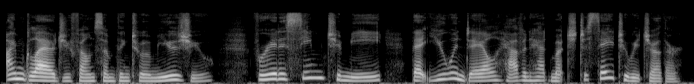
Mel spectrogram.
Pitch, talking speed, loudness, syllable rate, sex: 190 Hz, 225 wpm, -20 LUFS, 5.6 syllables/s, female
